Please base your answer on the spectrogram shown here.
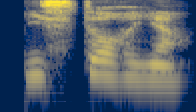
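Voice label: "historien", French; profesiones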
